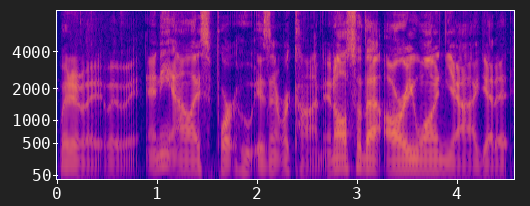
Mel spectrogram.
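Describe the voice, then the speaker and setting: A man's voice: on the low side, expressive, brisk. A man hosting a reaction video with casual, conversational commentary.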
